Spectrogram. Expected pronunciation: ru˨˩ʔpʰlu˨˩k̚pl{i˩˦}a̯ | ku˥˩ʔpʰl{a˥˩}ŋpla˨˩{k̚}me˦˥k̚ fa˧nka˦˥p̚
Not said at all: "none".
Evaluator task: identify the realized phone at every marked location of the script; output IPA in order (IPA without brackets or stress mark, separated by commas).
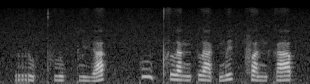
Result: i˩˦, a˩˦, k̚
